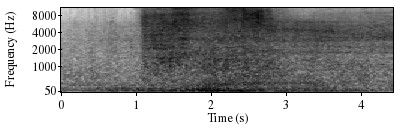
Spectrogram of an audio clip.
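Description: Wind blows strongly outdoors.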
